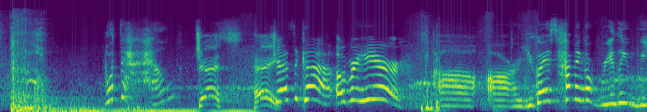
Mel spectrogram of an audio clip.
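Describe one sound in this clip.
A young woman speaks in a startled, sarcastic voice.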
